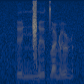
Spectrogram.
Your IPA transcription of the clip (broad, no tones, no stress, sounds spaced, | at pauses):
e ŋ͡ǁ ɪ d̪ a ɳ ʏ ɳ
